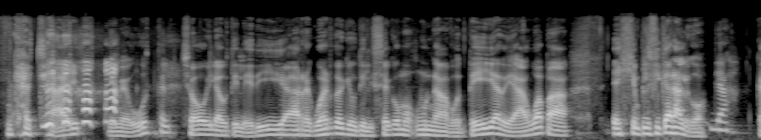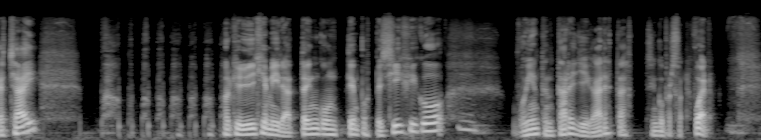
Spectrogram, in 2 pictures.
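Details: Adult man, organizational psychologist, with lifelong stuttering since childhood; Spanish speech; stuttering.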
